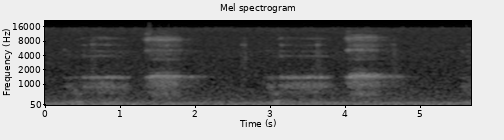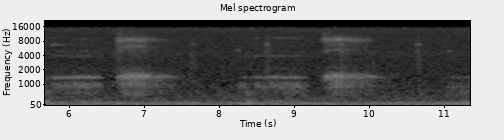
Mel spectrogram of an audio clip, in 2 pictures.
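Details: Hairy-chested adult man sleeping while drunk; steady rough snoring, about 23 noisy breaths a minute, with a buzzing, snorting quality on each breath.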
